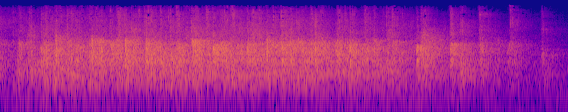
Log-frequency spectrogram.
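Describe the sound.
Audience applause welcomes a speaker at an evening talk on Indonesia's forests: steady, dense clapping from many hands that swells once more near the end before tapering off.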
